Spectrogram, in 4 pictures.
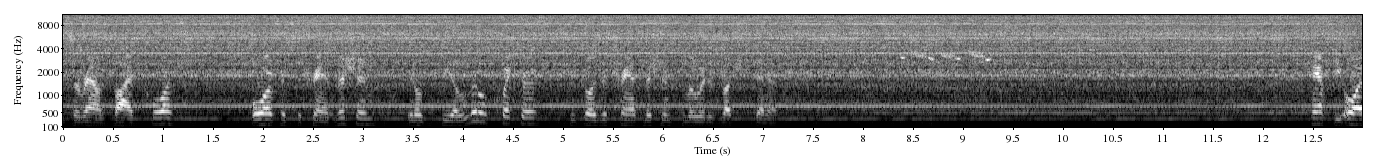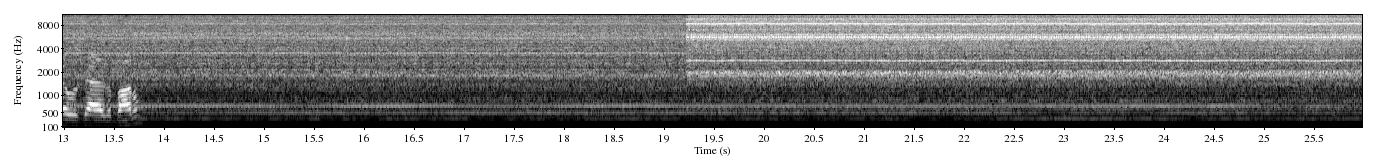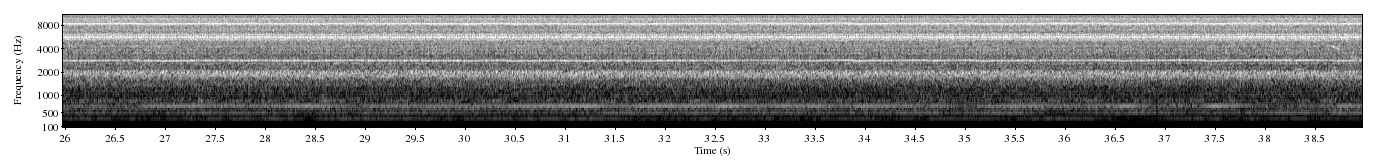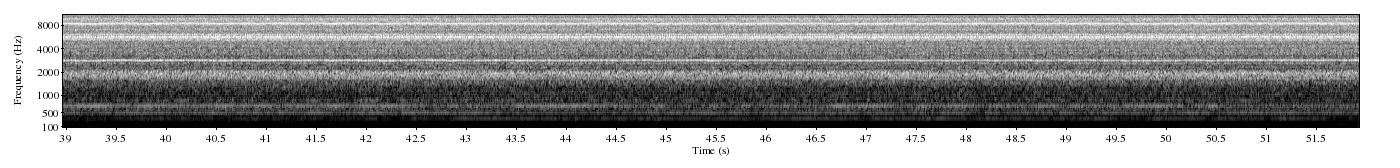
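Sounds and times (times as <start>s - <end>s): electric pump whining hum: 0.0s - 51.9s.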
